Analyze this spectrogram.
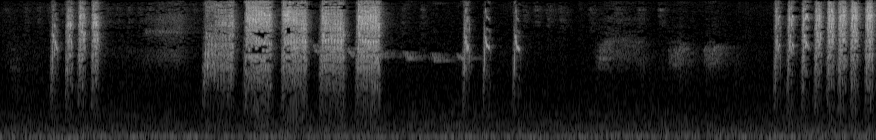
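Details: Young grey-cheeked bulbul delivering bursts of rapid, harsh chattering notes separated by pauses, with a thin gliding whistle and a few isolated chirps between them.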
